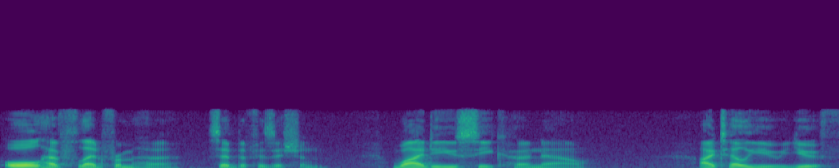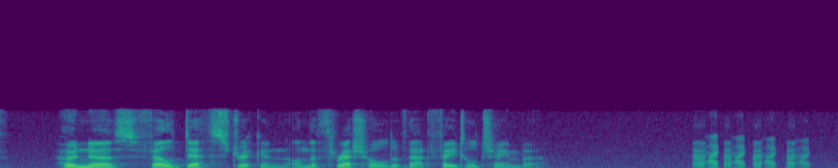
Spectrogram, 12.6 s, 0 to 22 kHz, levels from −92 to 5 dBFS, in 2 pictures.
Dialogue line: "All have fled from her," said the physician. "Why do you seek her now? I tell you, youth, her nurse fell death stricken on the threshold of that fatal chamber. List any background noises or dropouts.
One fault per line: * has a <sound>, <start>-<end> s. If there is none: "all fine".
* has a laugh, 11.5-12.4 s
